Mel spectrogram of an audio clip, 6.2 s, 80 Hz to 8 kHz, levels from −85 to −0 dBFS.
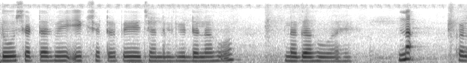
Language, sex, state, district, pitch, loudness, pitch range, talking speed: Hindi, female, Uttar Pradesh, Etah, 195 Hz, -26 LUFS, 185-200 Hz, 125 wpm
